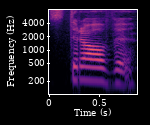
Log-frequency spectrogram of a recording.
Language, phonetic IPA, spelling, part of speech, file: Polish, [ˈzdrɔvɨ], zdrowy, adjective, Pl-zdrowy.ogg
